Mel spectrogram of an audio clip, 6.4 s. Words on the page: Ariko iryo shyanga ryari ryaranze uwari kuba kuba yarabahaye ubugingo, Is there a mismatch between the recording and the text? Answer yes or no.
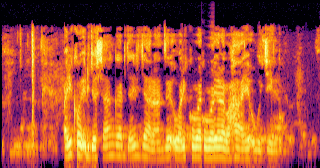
no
